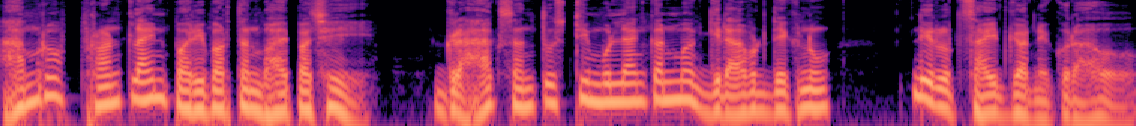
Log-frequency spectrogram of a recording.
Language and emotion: Nepali, sad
